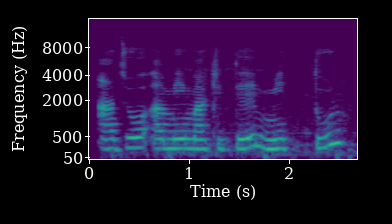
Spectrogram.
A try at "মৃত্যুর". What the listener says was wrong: নগ্ন, এই যে দেখেন মৃত্যুর মৃত্যুর বলছেন সেটা হয়ে যাচ্ছে মৃত্যুর, রিকারটা লাগছে না, রিকারের উচ্চারণটা হচ্ছে না, ওটা ইকারের উচ্চারণ হয়ে যাচ্ছে, এটা মৃত্যুর হয়ে যাচ্ছে, মৃত্যুর হচ্ছে না। মৃত্যু বলতে গেলে আমরা যদি ইংরেজিতে বলি এম আর একসাথে থাকলে আমরা কি উচ্চারণ করি, এম আর আই যদি হয় সে উচ্চারণটা কিরকম করব, মি না মৃ, মৃ তাই না?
